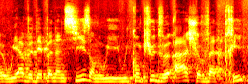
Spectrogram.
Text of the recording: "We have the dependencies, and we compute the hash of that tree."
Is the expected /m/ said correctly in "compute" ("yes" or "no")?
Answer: no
